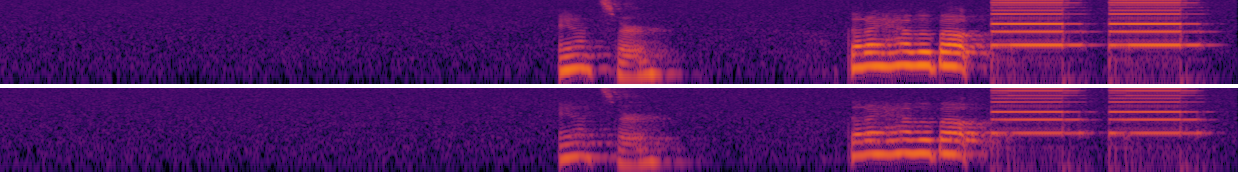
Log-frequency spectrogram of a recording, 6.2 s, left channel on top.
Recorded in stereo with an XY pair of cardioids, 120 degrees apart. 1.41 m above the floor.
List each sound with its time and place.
2.8 s a woman speaking: 35° left, 1.3 m
5.0 s an alarm clock: 25° left, 4 m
